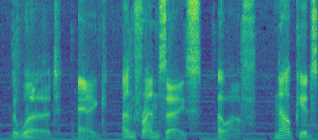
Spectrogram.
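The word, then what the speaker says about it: œuf: The word egg, and Français, oaf. Now kids, to say it properly, try punching yourself in the stomach.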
